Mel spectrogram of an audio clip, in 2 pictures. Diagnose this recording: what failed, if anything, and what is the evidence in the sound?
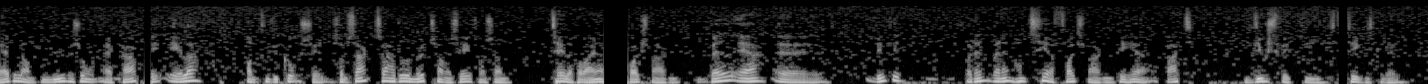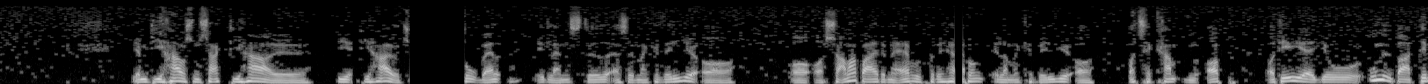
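Overdone noise removal sits in the processing stage: a noise reduction stage set far too aggressively ran across the whole recording. It pulled down any frequency band it judged close to the noise floor, and the quieter parts of the voice fell below that threshold too. The result is a background gated to near silence with small twinkling artefacts.

The gaps point to a playback-side failure, most likely a Bluetooth stall, where interference delayed packets and the headphone buffer emptied before retransmissions arrived. The audio drops to silence five times: about 65 ms at 1.44 s, 245 ms at 6.04 s, 90 ms at 13.38 s, 553 ms at 18.37 s and 83 ms at 23.83 s. Each dropout ends abruptly as the sound continues, matching a buffer that ran dry and refilled.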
